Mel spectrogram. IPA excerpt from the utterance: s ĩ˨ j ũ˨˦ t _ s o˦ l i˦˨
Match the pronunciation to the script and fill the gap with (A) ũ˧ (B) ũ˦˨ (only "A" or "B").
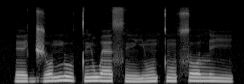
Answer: A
